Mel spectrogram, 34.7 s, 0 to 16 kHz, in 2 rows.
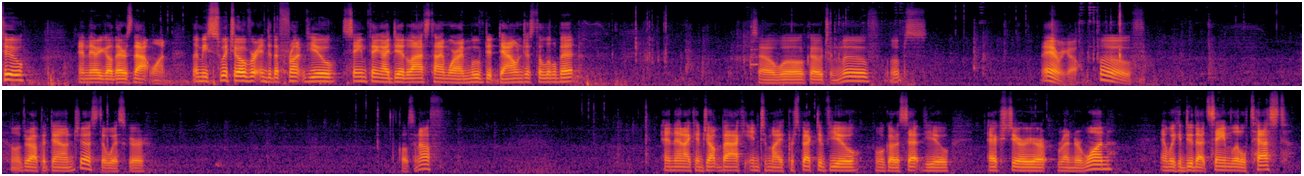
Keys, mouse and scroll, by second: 2.3 click, 2.5 click, 3.7 click, 3.9 click, 4.3-5.0 scroll, 5.7 click, 6.4 middle click, 6.5 middle click, 6.8 middle click, 7.2 middle click, 7.3 middle click, 7.4 middle click, 7.7 middle click, 8.5 typing, 10.7-11.4 typing, 10.8 scroll, 12.9 click, 13.7 click, 14.4 typing, 14.9 Return, 16.6 click, 18.0 typing, 18.9-19.5 scroll, 22.2 shift+click, 22.8-23.3 scroll, 25.2 click, 25.4 click, 28.2 click.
